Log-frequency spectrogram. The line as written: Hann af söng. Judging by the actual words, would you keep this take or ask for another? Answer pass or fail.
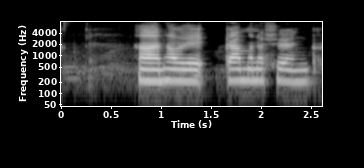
fail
